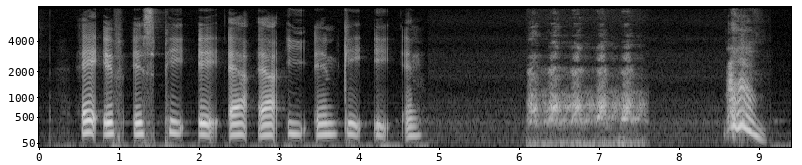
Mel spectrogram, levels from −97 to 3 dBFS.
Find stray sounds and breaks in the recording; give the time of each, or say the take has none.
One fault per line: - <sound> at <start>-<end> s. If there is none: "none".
- bark at 6.1-7.6 s
- throat clearing at 8.6-9.1 s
